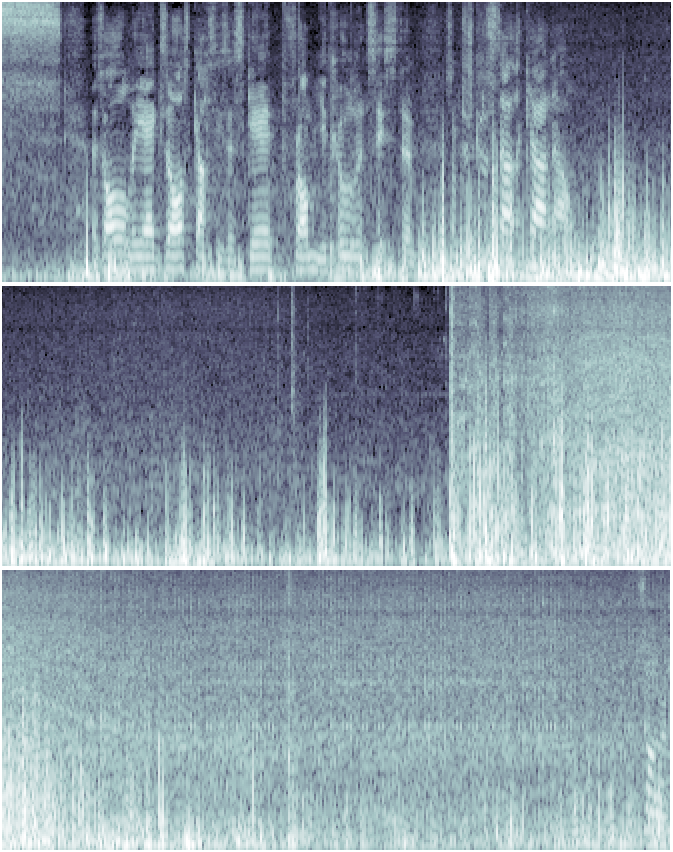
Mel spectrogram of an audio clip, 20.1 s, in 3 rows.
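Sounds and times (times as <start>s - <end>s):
diesel engine starting and running: 11.1s - 20.0s.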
